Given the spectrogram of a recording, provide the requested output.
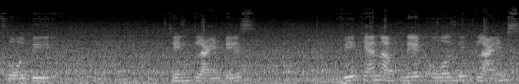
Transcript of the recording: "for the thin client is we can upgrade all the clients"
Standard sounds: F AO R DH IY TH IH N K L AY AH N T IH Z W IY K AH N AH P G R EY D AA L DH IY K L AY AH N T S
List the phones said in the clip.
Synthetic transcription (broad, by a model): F AO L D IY T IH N K L AY AH N T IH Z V IY K AH N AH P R EY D AA L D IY K L AY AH N T S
